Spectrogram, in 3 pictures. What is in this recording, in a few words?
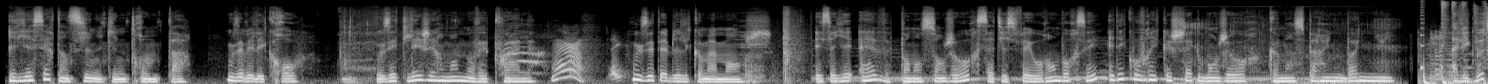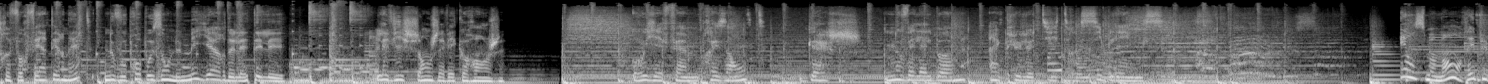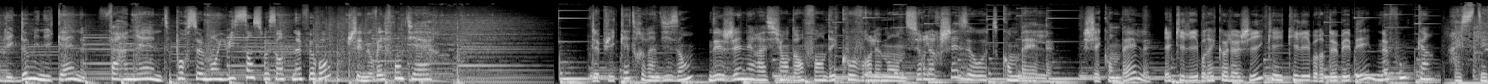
French VO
